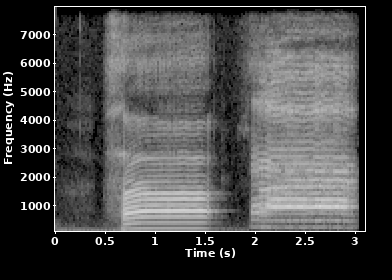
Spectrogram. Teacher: اس حرف کو زبان کو دونوں دانتوں کے درمیان رکھ کر پڑھیں گے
